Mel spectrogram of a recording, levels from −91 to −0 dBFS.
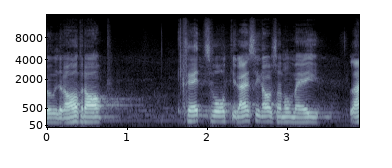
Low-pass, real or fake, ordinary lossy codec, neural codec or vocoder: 14.4 kHz; fake; Opus, 64 kbps; codec, 32 kHz, 1.9 kbps, SNAC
